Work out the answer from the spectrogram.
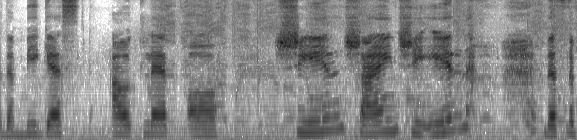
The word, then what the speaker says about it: Shein: dito nai Tingan natin kung anong meron sa Shine shine daw ang pronunciation non guys Sinearch namin siya sa Google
